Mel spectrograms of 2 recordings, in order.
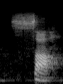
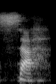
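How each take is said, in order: First: The s sound is heavy and emphatic. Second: The s sound is light and plain. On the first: The speaker calls it right. "Sa, not Sa" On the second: The speaker calls it wrong. "not Sa"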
